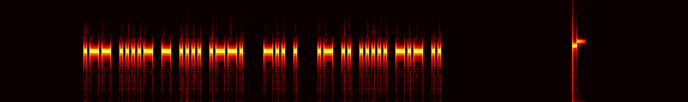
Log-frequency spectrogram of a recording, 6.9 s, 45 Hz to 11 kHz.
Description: Morse code, heard as a keyed tone, about 37 wpm, 700 Hz. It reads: W4THP DE AI5KI
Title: USA Callsign DE Callsign - 5 Characters - 40wpm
